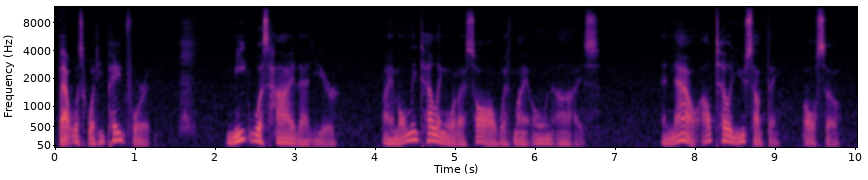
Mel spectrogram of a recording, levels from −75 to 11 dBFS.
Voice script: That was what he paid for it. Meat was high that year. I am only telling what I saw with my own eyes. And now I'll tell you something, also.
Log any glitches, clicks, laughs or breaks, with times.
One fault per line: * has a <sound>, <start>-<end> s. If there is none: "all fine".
* has a sniff, 1.5-1.8 s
